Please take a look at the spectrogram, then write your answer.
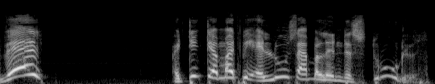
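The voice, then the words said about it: Put-on German accent. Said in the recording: “my German psychiatrist accent ... speak a little more like”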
